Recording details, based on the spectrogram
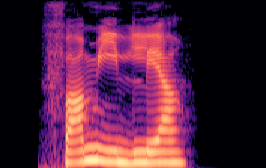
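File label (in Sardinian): "Famìllia", Sardinian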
